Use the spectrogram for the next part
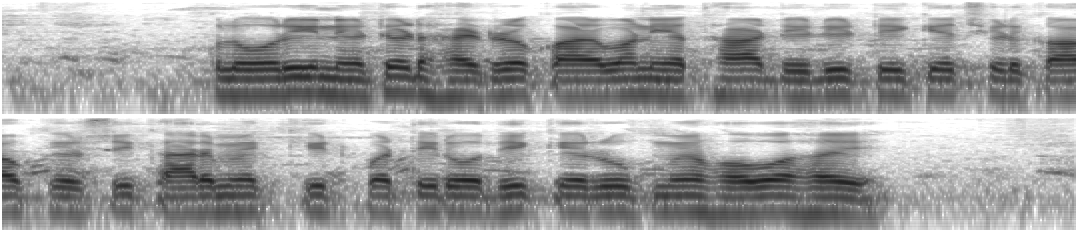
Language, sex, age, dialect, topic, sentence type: Magahi, male, 18-24, Central/Standard, banking, statement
